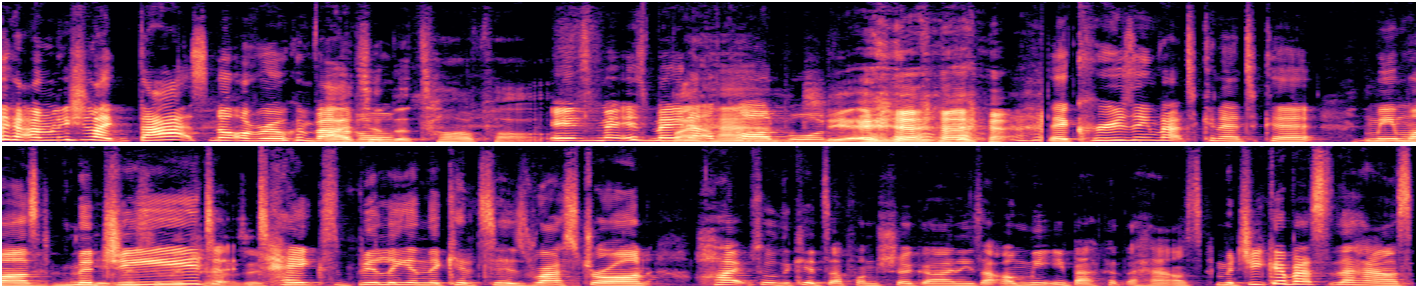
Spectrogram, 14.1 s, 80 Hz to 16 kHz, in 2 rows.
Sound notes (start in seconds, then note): 4.2 chuckling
